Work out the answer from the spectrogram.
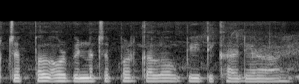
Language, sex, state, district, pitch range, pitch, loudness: Hindi, male, Arunachal Pradesh, Lower Dibang Valley, 140-150 Hz, 145 Hz, -17 LUFS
